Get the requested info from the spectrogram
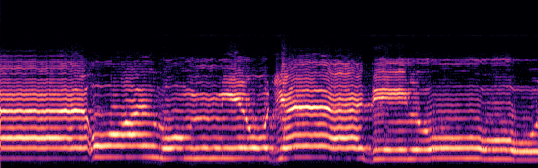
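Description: A man reciting the Quran in the melodic mujawwad style, drawing out one long held note. The voice steps up and down in pitch several times, settles lower and breaks off near the end.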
